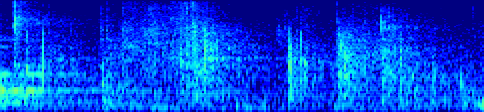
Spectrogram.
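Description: Faint rustles and light taps of paper sheets being shuffled and handled, about half a dozen short strokes.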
